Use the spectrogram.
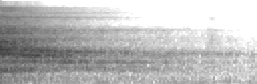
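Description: A single soft exhale during a guided breathing exercise, a breathy sigh that starts strongest and fades away over about a second, close and quiet.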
